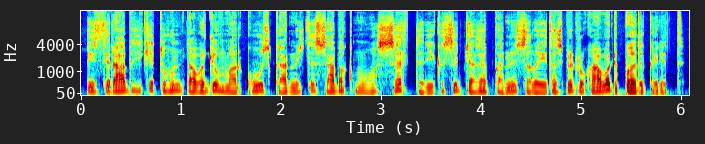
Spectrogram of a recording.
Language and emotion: Kashmiri, fearful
